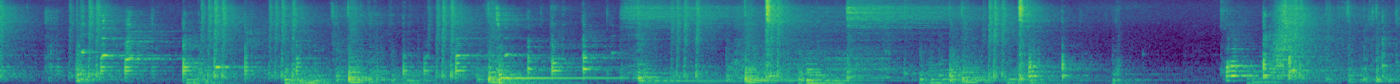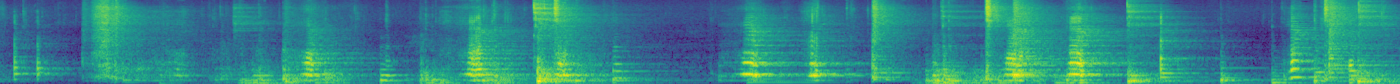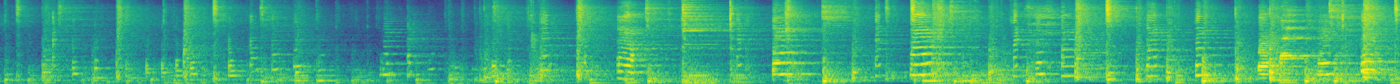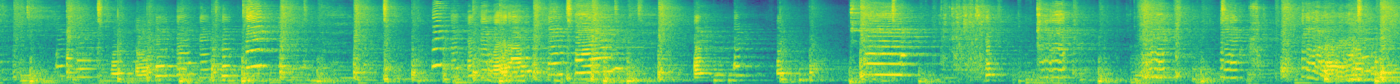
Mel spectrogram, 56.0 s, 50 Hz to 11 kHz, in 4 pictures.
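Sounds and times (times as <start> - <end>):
double bass: 2.8 - 10.7, 15.4 - 20.4, 23.2 - 56.0
saxophone tones: 33.1 - 56.0
drum and cymbal strikes: 33.8 - 46.4, 47.2 - 49.0.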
